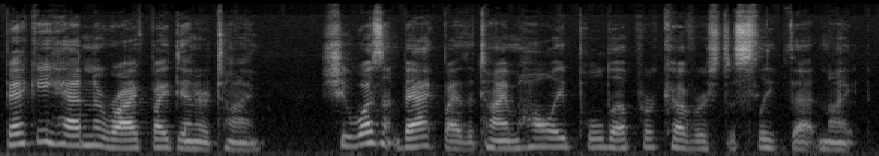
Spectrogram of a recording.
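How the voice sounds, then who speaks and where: Low-pitched woman reading a story. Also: moderate pace, darkish tone. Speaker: author reading own story. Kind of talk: scripted audiobook narration.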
